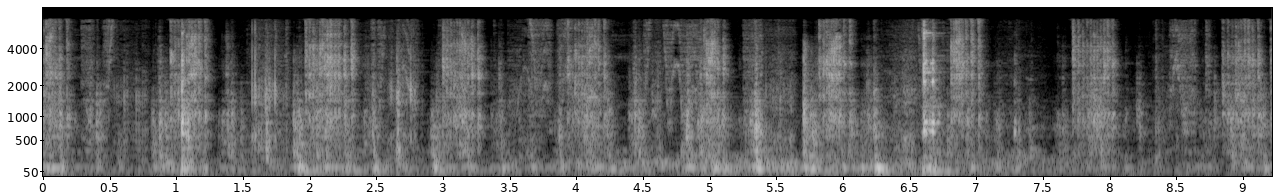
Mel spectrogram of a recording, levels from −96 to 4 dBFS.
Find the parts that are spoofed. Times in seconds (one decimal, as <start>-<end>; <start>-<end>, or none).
none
